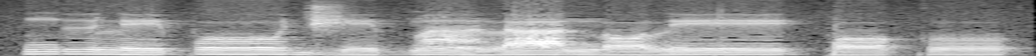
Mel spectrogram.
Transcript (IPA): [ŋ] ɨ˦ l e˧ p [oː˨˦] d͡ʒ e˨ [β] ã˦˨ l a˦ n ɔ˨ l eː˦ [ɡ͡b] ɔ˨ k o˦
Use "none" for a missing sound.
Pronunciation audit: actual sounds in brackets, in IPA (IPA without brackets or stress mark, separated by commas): ŋ, oː˦, b, k͡p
